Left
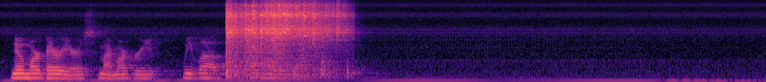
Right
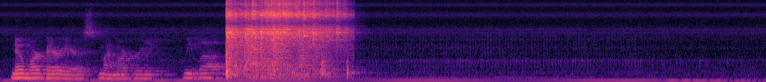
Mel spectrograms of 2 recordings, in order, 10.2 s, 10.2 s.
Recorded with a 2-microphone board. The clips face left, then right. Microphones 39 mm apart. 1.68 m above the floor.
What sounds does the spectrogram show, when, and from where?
0.1 s a man speaking: 30° left (ahead or behind), 0.6 m; by 4.0 s 50° left (ahead or behind), 2.5 m
3.0 s breaking glass: 25° right (ahead or behind), 1.0 m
